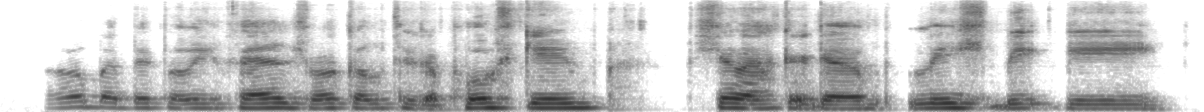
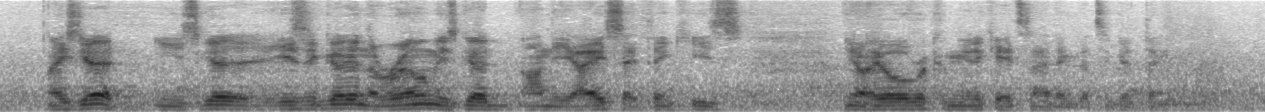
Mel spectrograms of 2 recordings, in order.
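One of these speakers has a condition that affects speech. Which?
The first: cerebral palsy; from birth, affects brain and body muscles.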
